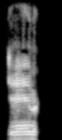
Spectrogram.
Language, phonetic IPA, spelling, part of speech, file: Latvian, [cɛ̄ːvɛ], ķēve, noun, Lv-ķēve.ogg
- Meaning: female horse, mare, filly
